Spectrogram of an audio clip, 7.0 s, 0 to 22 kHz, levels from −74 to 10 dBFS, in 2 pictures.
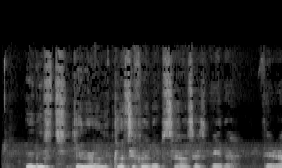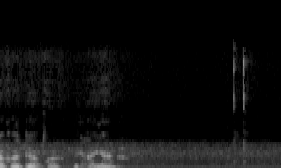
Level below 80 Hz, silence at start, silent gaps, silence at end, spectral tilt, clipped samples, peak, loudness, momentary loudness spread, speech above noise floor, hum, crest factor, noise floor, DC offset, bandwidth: -42 dBFS; 0.35 s; none; 1.95 s; -5.5 dB/octave; under 0.1%; -2 dBFS; -17 LUFS; 21 LU; 32 dB; none; 16 dB; -48 dBFS; under 0.1%; 16.5 kHz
